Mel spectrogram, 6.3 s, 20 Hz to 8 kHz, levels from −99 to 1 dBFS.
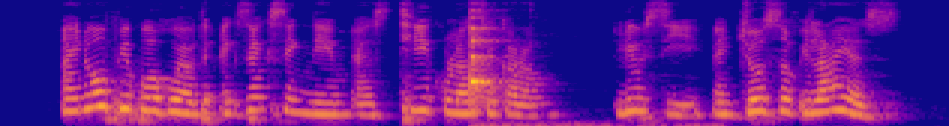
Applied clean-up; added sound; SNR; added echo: classical method WPE with log-MMSE.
